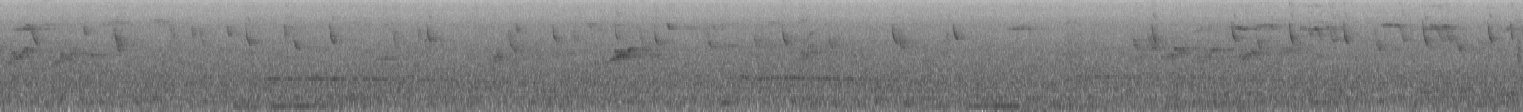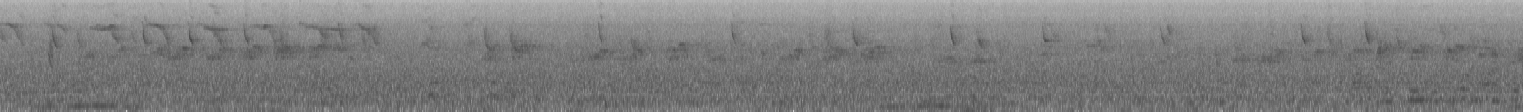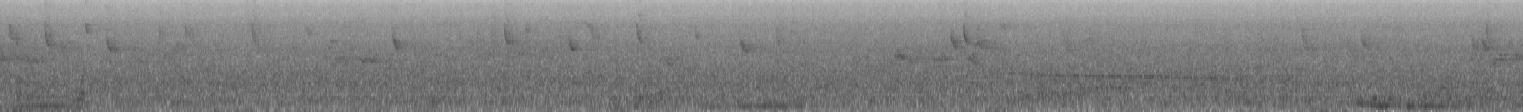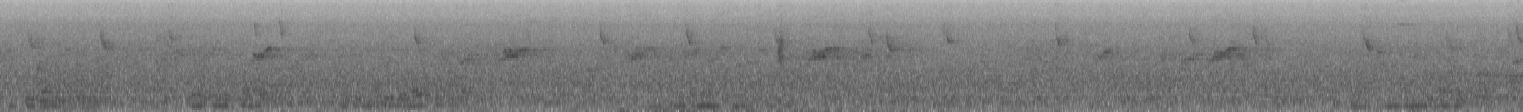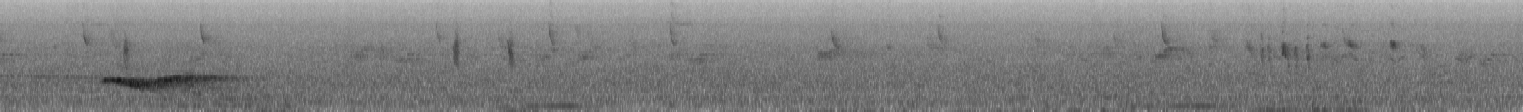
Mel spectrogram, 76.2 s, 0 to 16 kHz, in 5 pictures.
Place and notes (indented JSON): {
  "title": "Tropical House Cologne Zoo, Cologne, Germany - Tropical House Cologne Zoo",
  "date": "2022-03-08 12:30:00",
  "description": "Record from inside the tropical house of Cologne Zoo /w Zoom H6 Black",
  "latitude": "50.96",
  "longitude": "6.98",
  "altitude": "46",
  "timezone": "Europe/Berlin"
}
